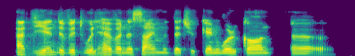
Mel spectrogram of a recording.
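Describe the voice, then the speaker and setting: A bright, sharp voice with a Tunisian accent holds a monotone, flat intonation. The sound is dry and close with no echo, over a quiet background. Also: man. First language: Arabic. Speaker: coding instructor. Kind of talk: lecture. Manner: halting, many fillers.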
